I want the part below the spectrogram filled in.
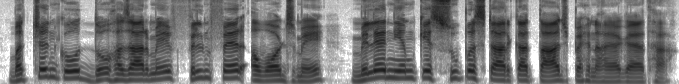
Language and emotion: Hindi, neutral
